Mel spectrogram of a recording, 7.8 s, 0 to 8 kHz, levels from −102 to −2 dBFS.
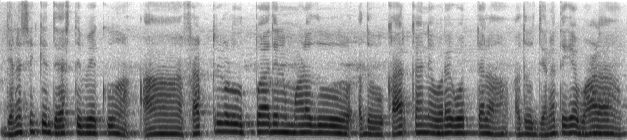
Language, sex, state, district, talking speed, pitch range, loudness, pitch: Kannada, male, Karnataka, Bellary, 130 wpm, 135-160 Hz, -14 LUFS, 150 Hz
